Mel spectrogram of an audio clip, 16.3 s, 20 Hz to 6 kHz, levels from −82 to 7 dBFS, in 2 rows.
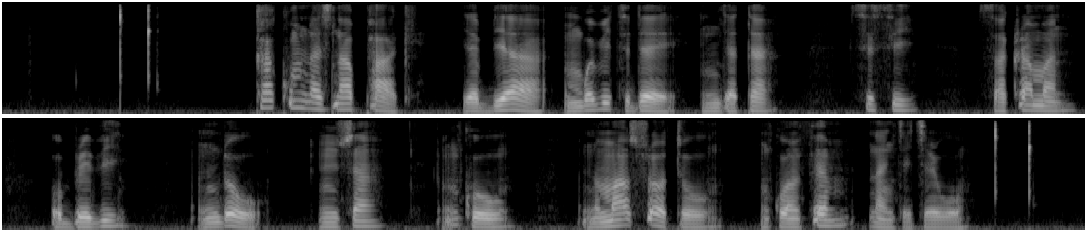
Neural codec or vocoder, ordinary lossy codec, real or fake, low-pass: none; none; real; 5.4 kHz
